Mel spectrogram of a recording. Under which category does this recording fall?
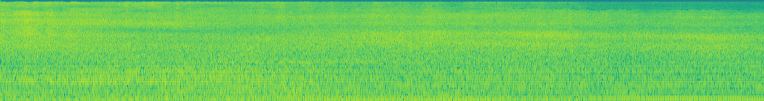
Sound effects > Vehicles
